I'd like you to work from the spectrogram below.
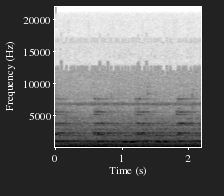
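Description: Train rolling past at a steady, slowed pace during an outdoor police news briefing in Nova Scotia, a continuous low rumble with a sustained tonal drone and faint wheel hum, no breaks in the sound.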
